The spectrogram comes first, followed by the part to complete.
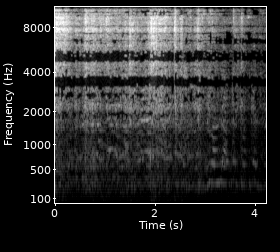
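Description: A voice calling "raka raka" over a high jingling shimmer, both fading away steadily toward the end.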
